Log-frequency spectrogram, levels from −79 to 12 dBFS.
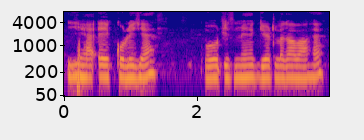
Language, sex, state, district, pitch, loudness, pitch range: Hindi, male, Uttar Pradesh, Saharanpur, 150 Hz, -16 LUFS, 150-155 Hz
